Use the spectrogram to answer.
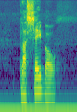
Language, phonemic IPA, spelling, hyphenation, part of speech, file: Dutch, /ˌplaːˈseː.boː/, placebo, pla‧ce‧bo, noun, Nl-placebo.ogg
- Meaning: 1. placebo 2. sycophant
